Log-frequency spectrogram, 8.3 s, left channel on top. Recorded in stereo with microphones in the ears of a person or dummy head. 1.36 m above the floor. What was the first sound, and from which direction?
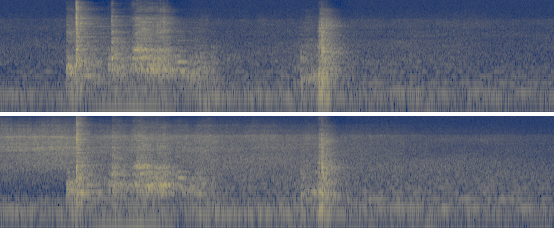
Keys jangling, 60° left (ahead or behind).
